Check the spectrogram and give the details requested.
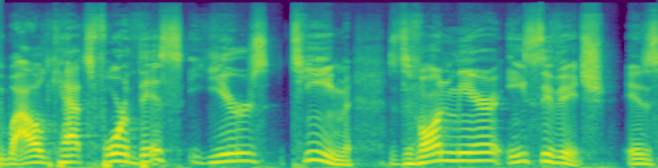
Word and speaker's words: Zvonimir Ivisic: to the Kentucky Wildcats for this year's team zavonmir isivic is how you pronounce his name for those of you out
